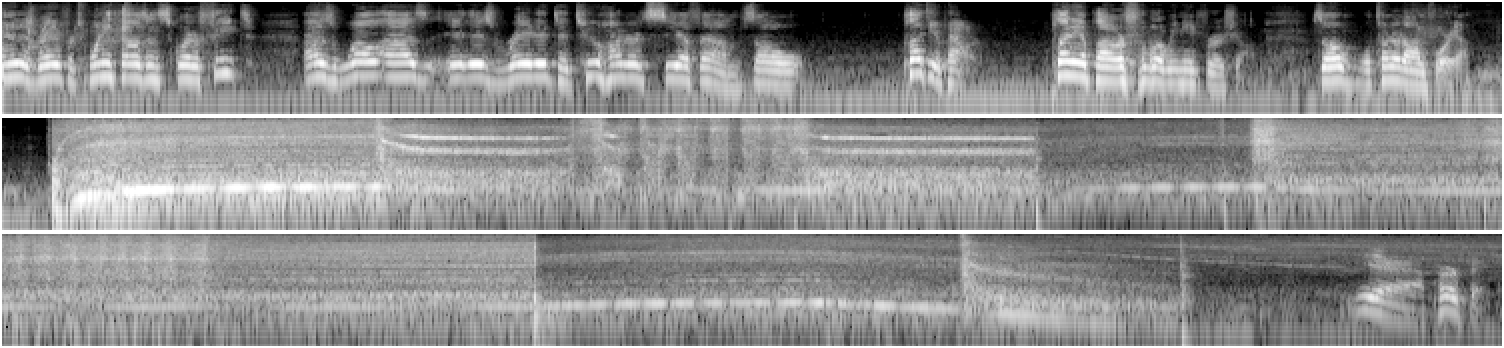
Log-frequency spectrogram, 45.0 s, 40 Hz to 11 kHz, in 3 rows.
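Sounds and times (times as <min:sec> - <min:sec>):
vacuum motor hum and rushing air: 0:14.8 - 0:45.0.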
